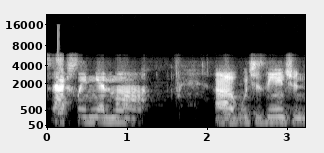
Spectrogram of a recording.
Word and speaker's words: Myanmar: by the way, the term used now is Myanmar, with an R in the end. That's not actually how one says it. You'll never hear it pronounced correctly in the news media, but it's actually Myanmar, which is the ancient name for that place.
